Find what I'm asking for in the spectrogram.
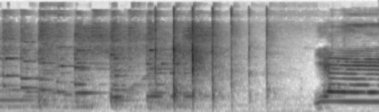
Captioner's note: applause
